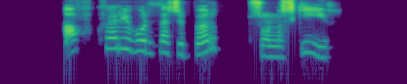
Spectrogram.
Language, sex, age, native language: Icelandic, female, 30-39, Icelandic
